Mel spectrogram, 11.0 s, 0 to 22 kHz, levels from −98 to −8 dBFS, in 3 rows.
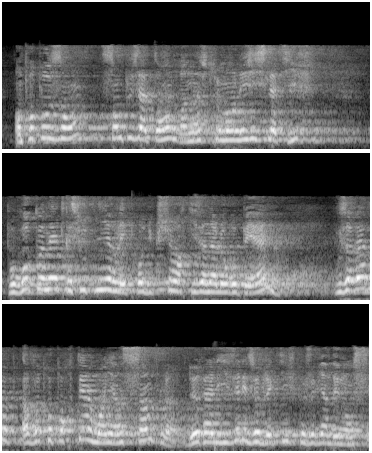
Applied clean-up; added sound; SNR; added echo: none; none; none; reverberation time 2.1 s.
